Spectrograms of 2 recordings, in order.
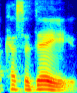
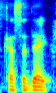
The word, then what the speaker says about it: Caicedo: much as I love uh Cassidy that's how people told me to pronounce Cassadee let me know if I'm still getting it wrong man honestly at this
